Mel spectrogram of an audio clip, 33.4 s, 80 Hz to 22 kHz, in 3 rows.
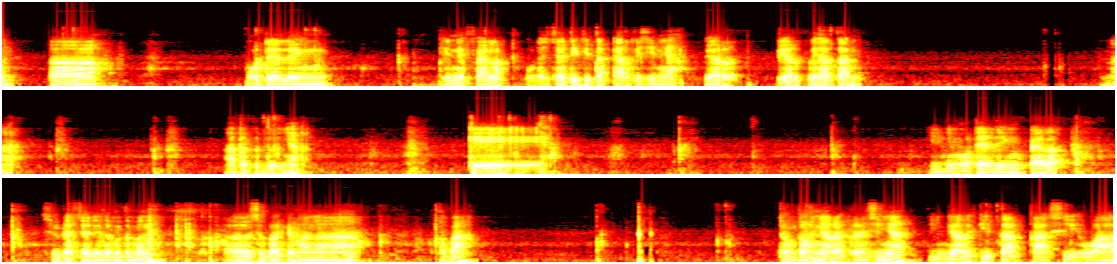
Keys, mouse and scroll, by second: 0.7 click, 2.5 click, 4.1 middle click, 5.1 scroll up 1, 7.4 ctrl+r, 11.8 middle click, 14.4 click, 16.2 click, 17.6-18.2 scroll down 3, 18.0 middle click, 22.5 middle click, 23.4-24.3 scroll down 4, 23.9 middle click, 26.8 middle click, 32.2 click, 32.9 click.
